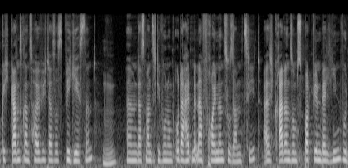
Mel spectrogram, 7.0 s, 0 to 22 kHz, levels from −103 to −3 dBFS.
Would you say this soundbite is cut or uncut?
cut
